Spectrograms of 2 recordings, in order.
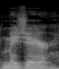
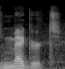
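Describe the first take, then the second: First: The name is said with a French-style pronunciation. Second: The name is said with a plain English pronunciation. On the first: "I'm just going to start telling people it's French like Megere" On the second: "my last name is Megert"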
